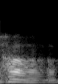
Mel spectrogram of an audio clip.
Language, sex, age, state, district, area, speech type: Marathi, male, 18-30, Maharashtra, Wardha, urban, conversation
